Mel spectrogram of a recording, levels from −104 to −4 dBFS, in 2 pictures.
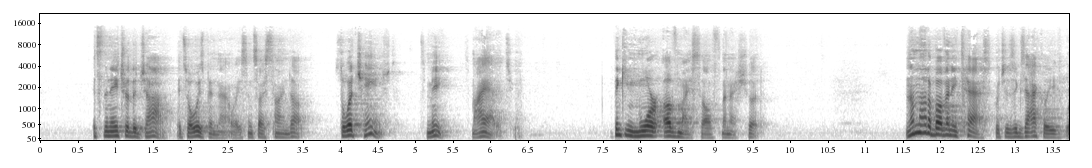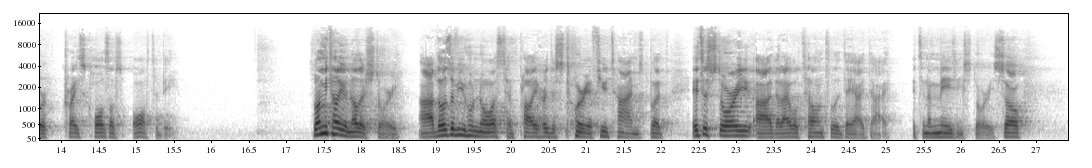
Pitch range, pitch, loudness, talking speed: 115-155 Hz, 125 Hz, -35 LUFS, 190 wpm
